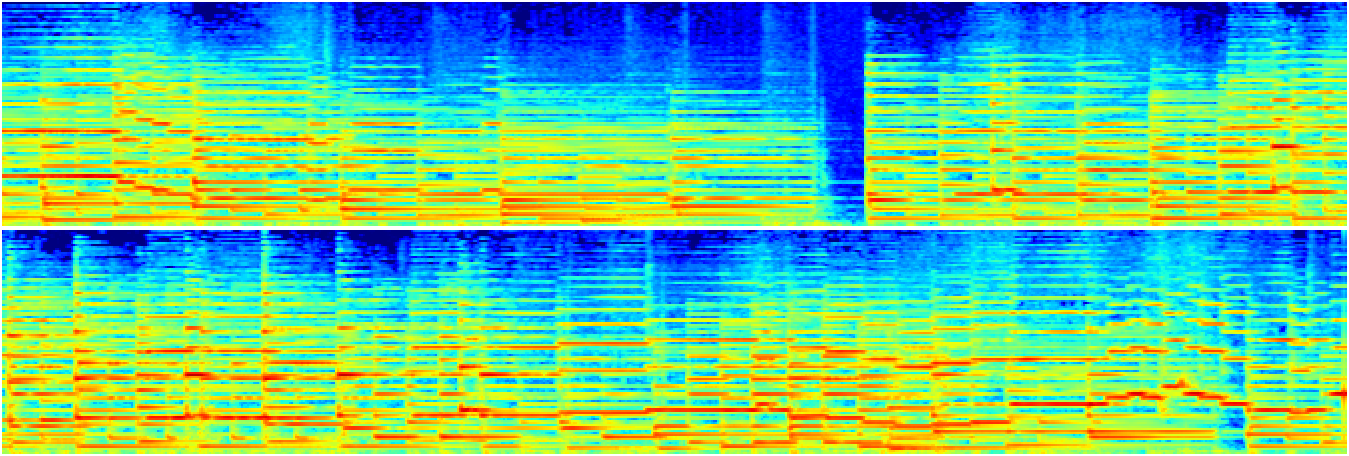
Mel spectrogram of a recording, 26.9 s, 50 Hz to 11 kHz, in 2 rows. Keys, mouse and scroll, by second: 0.0 click, 1.2 r, 2.1-3.8 middle drag, 3.8 click, 4.6 middle click, 5.0 Tab, 5.1 click, 5.2-7.3 middle drag, 7.3 click, 7.4 Tab, 7.6 click, 8.1 alt+middle click, 8.8 r, 9.8 click, 10.6 r, 13.7 click, 14.4 middle click, 14.9 Tab, 15.0 click, 15.1-17.8 middle drag, 17.8 scroll up 1, 18.0 click, 18.2 Tab, 18.3 middle click, 19.1 r, 21.9-23.5 drag, 23.5 r.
